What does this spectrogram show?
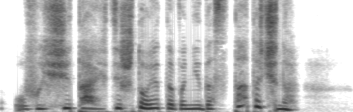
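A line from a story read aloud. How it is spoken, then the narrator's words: Indignant exclamation. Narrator (Russian): Возмущенно воскликнула Руаза, гневно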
